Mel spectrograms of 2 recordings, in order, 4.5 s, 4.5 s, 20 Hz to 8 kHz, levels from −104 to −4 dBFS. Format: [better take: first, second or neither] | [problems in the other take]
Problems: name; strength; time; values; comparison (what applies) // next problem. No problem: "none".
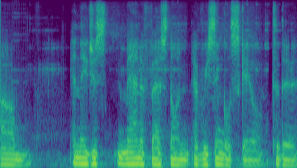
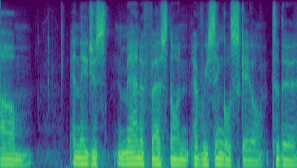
second | noise reduction (neural separator model SepFormer DNS4)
